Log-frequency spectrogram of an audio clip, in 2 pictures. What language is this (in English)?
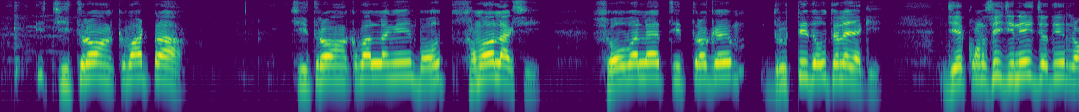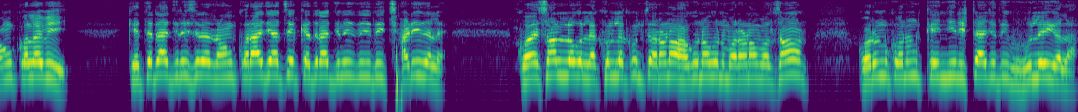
Odia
